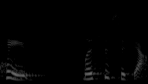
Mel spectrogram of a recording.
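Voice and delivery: normal talking voice

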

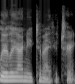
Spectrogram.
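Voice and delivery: curt, clipped, terse, firm delivery. Showing the tone of self-talk about needing a change, clipped and terse. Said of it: "It's just a little clipped, a little terse".

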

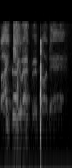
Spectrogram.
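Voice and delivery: hoarse, husky, dried-out, worn-out voice. Imagining how she'll sound ending a DJ set tomorrow, in a husky, dried-out voice. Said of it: "Good husk".

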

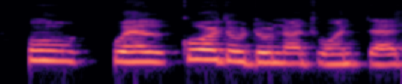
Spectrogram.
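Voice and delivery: goofy put-on high dog voice. A speaker shows the voice they use for a dog-based character, in dog voice. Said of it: "Anytime you hear me talk like".

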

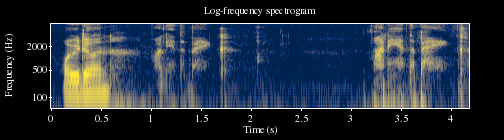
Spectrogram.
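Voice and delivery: whispering. Watching Money in the Bank on TV with another person, whispering. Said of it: "I don't know why I'm whispering".

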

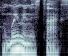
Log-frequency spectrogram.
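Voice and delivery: ordinary delivery

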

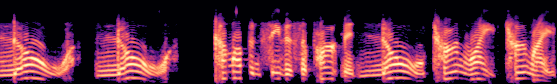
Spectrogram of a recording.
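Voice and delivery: high, drawn-out screaming. Retelling a voice in the head that screamed at the speaker: retelling a voice screaming. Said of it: "screamed at me".

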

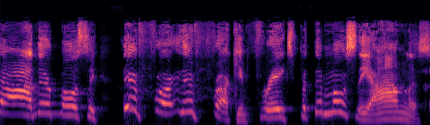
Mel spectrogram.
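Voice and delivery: put-on thick broad Boston accent, high-pitched and swooping. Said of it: "even thicker than, like, a cartoon Boston accent".

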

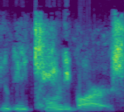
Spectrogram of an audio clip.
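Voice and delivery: put-on whisper. Telling a joke about a boy answering his mom: imitating a whisper. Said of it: "And he whispers to her".

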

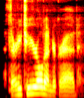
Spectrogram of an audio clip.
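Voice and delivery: plain

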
